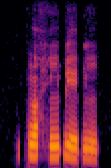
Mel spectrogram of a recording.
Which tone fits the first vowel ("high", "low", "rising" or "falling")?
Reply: high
